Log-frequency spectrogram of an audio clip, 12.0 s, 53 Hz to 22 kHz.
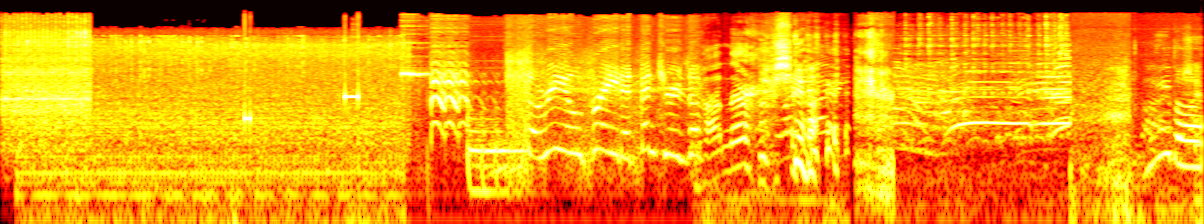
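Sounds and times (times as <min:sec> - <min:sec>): short electronic beeps: 0:03.5 - 0:05.1.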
